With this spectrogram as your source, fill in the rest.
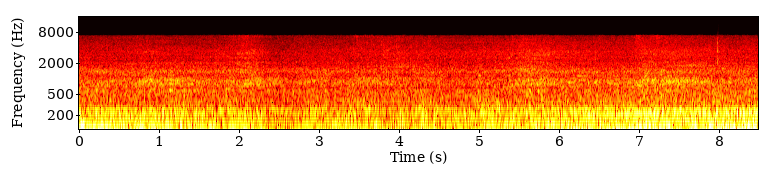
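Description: Traffic rumbles along a busy street.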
